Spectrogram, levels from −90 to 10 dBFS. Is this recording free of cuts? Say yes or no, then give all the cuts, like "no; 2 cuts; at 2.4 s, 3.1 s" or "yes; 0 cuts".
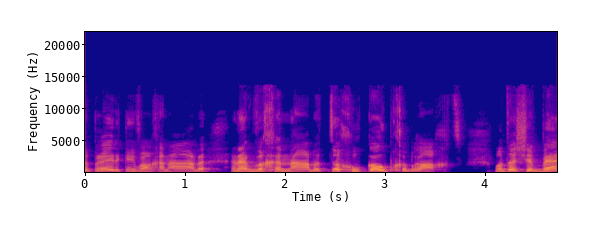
yes; 0 cuts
